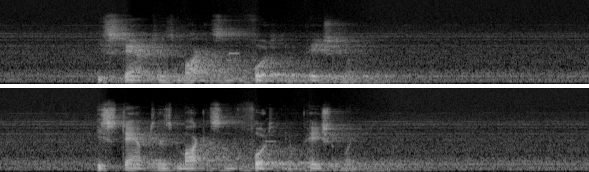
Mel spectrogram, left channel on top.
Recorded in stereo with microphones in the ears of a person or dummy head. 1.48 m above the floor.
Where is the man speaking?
75° right (ahead or behind), 1.4 m.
